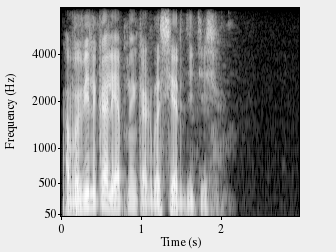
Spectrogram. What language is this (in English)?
Russian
